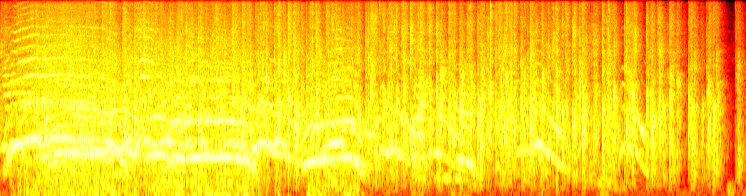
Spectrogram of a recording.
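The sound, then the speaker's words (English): An audience claps and cheers loudly, with many overlapping whoops and rising-falling shouts in the first half, then steady dense clapping that thins out and fades toward the end. “I've got a bit of applause for Vincent Lynch.”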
